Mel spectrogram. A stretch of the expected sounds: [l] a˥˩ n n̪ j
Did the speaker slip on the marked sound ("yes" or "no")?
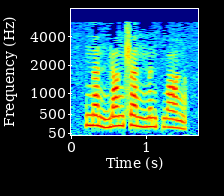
yes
